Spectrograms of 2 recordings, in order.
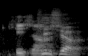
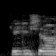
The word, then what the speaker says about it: Kincheon: Cameron, how you pronounce his last name? How? Keyshawn. Keyshawn, like Keyshawn Johnson.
